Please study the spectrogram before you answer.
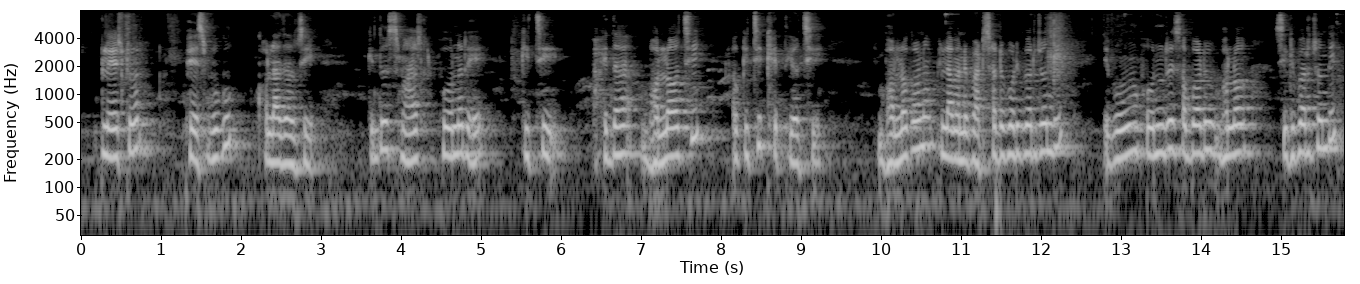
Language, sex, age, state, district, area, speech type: Odia, female, 45-60, Odisha, Nayagarh, rural, spontaneous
